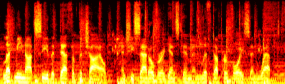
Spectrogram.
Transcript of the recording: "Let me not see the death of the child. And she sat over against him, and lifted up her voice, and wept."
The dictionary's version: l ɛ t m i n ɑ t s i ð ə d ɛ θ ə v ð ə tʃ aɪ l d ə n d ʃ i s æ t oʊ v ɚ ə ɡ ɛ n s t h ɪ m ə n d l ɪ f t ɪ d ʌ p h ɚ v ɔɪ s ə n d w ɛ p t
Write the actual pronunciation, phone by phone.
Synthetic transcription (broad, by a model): l ɛ t m i n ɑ t s i ð ə d ɛ θ ə v ð ə tʃ aɪ l d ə n ʃ i s æ t oʊ v ɚ ə ɡ ɛ n s t h ɪ m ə n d l ɪ f t ʌ p h ɚ v ɔɪ s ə n w ɛ p t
